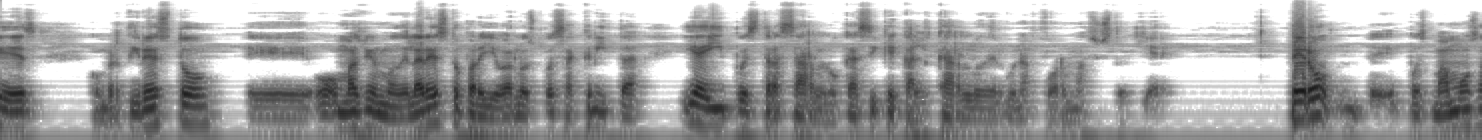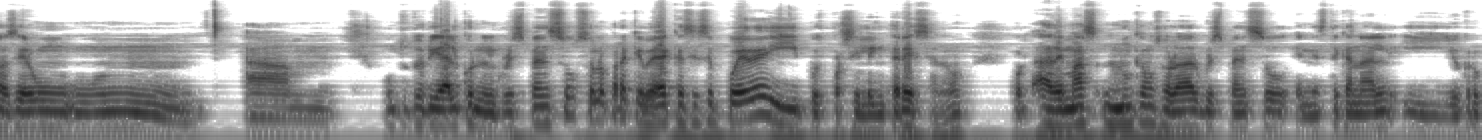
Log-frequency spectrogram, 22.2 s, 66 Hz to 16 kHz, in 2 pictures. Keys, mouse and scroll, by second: 1.7 h, 4.4 middle click, 5.1-5.7 shift+scroll up 1, 5.7 shift+middle click, 6.7 middle click, 7.9 shift+middle click, 8.8 middle click, 9.1-10.8 scroll down 2, 11.8 shift+a, 13.7 Tab, 14.3 click, 14.9 Tab, 17.9 shift+a, 18.9 click, 20.5 g, 21.2 shift+z.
